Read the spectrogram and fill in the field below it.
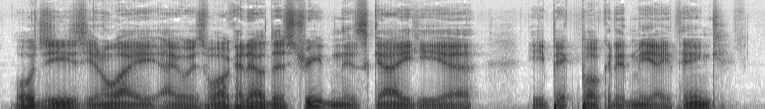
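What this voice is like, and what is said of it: Put-on Wisconsin accent. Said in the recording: “Give me a different accent or something. Pretend you just got robbed. ... you sound like you're in Wisconsin, which is good. I like where you're going.”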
